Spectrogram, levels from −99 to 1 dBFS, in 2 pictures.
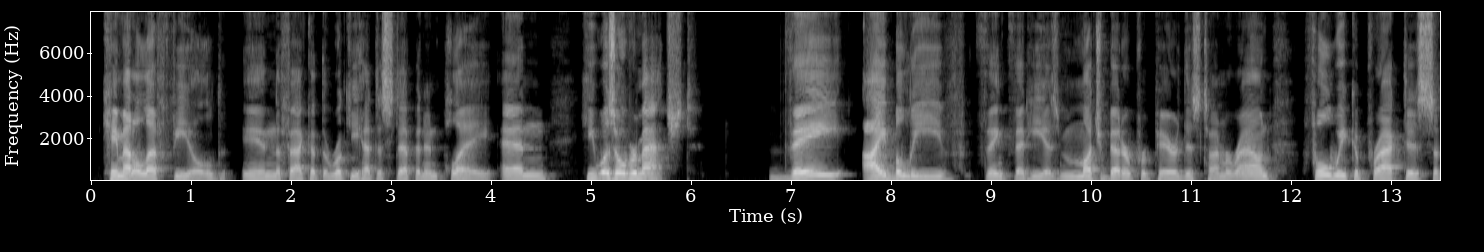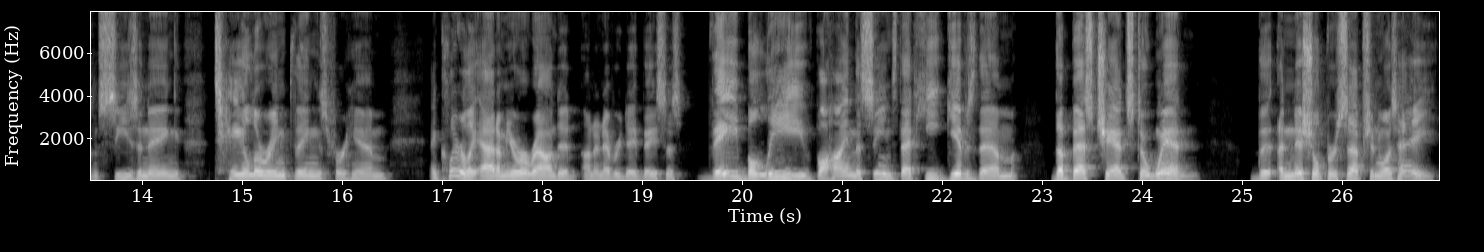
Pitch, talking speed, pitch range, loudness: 140 Hz, 160 wpm, 120-160 Hz, -26 LUFS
